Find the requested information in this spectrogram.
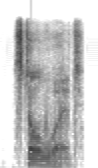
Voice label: "stalwart", British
